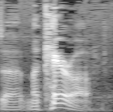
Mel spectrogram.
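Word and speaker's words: Makarov: uh a Russian military marov and uh now I understand the actual correct speaking of pronunciation of spelling the actual correct pronunciation I believe I read was mcov the accents on the second syllable can you believe that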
